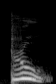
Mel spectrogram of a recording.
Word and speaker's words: true: अब कैसे कहिएगा सर जी कैसे, तो TR से होता है दोस्तों ट्र होता है, और UE आएगा तो उसको उच्चारण यू के रूप में, तो ट्रू, ट्रू।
